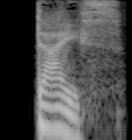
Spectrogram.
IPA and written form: daɪs (dice)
